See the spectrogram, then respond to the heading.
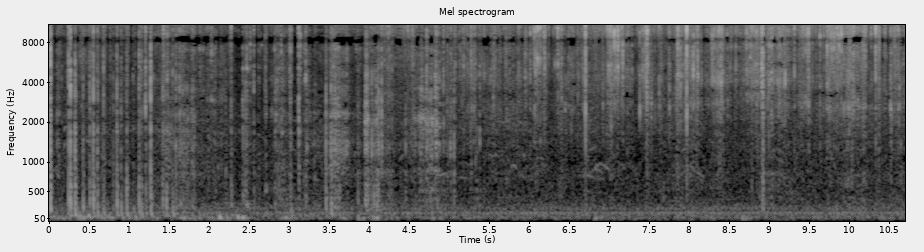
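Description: Fingertips and long nails scratch, pick at and rub the frayed, dry, fibrous husks of old frond bases on a palm tree trunk. Dense crackling, rustling scrapes sit over a steady low hum, busier and louder in the first few seconds and then settling into quieter continuous scratching.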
